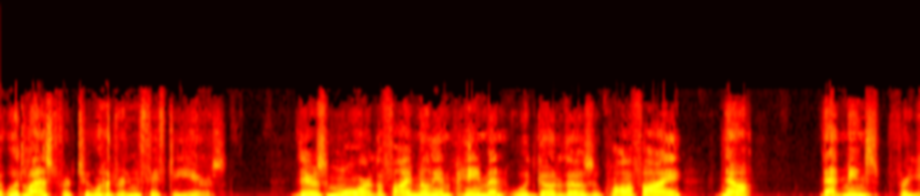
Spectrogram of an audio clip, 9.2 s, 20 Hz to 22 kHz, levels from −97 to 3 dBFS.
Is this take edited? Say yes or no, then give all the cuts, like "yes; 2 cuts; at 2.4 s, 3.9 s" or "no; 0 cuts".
yes; 2 cuts; at 2.7 s, 7.0 s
